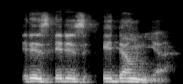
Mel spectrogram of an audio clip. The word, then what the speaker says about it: Idonia: it is it is edonia Adonia okay Adonia um which is originally comes from it's a play on Eden um was where it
